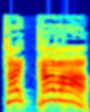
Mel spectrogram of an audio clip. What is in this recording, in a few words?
alert, UK; mohaa; dialogue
